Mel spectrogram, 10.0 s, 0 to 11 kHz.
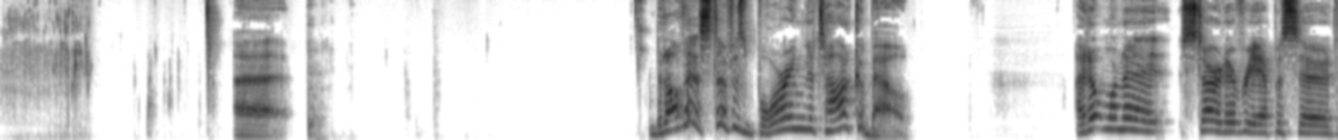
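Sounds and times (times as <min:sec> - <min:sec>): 
person slurping hot coffee: 0:00.0 - 0:01.7
speech: 0:01.8 - 0:02.3, 0:04.9 - 0:06.9, 0:08.0 - 0:10.0.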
